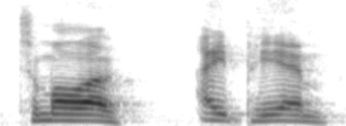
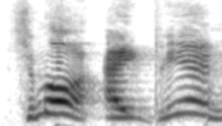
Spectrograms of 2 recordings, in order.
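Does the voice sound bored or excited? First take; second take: bored; excited. First: It is said in a flat, bored tone. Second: It is said in a lively, excited tone. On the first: The speaker calls it wrong. "It's boring, isn't it?" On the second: The speaker calls it right. "You can hear the excitement, the change in tonality"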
